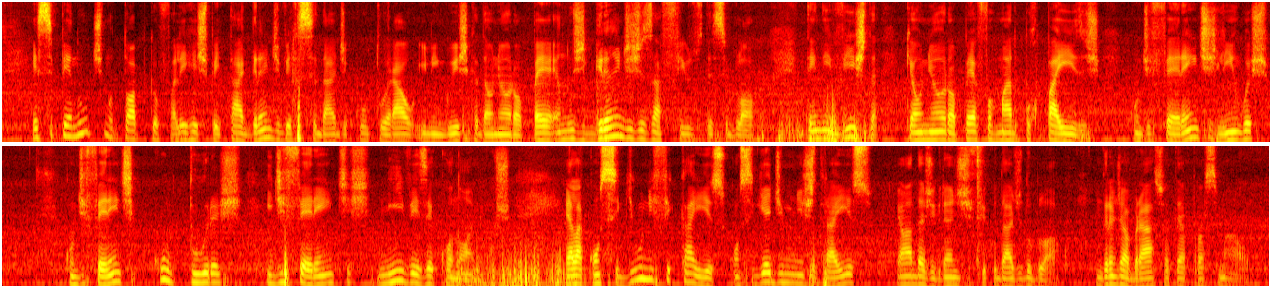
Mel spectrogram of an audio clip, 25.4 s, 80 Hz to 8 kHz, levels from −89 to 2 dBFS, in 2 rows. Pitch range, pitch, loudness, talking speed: 105-130 Hz, 115 Hz, -23 LUFS, 155 wpm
